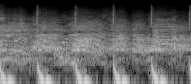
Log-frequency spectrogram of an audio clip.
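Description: A group of voices shouting a Catalan independence chant in unison over a bass drum beating about twice a second.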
